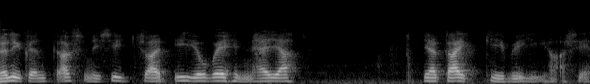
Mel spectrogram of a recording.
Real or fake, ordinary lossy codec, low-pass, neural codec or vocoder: fake; AAC, 48 kbps; 10.8 kHz; codec, 16 kHz in and 24 kHz out, 0.8 kbps, FocalCodec, streaming, 65536 codes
